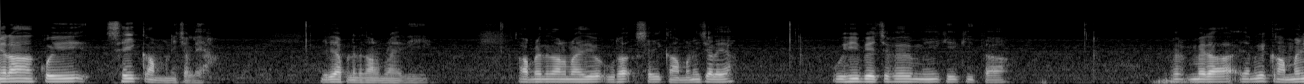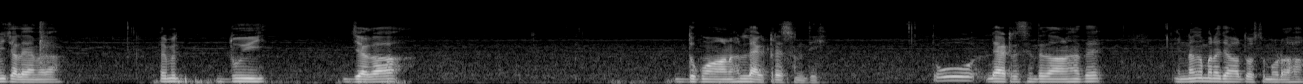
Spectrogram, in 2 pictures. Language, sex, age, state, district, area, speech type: Dogri, male, 30-45, Jammu and Kashmir, Jammu, rural, spontaneous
